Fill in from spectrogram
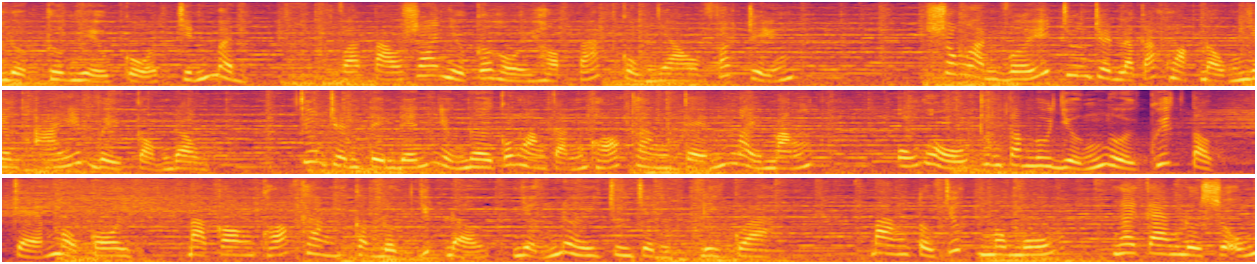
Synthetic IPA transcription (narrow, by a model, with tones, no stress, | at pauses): ɗɨ˨˩ək̚t̪ʰɨ˧˩əŋhḭ˧˨əwku˧˩ət͡ɕï˨˦ŋ̟mï˨˩ŋ̟ | vaː˨˩t̪a̰ː˧˨wzaː˧ɲi˨˩əwkəː˧ɦo̰˧˨jɦəː˨˩p̚t̪aː˦˥kːʊ˨˩ŋ͡mɲa˧wfaː˦˥t̚t͡ɕi˧˩ən | sə˧wŋ͡mha˨˩jŋ̟vəː˨˦jt͡ɕɨ˧əŋt͡ɕï˨˩ŋ̟laː˨˩kaː˦˥k̚hwaː˨˩t̚ɗo̰˧˨wŋ͡mɲə˧nʔaː˨˦jve˨˩kə̰˧˨wŋ͡mɗə˨˩wŋ͡m | t͡ɕɨ˧əŋt͡ɕï˨˩ŋ̟t̪i˨˩mɗe˨˦nɲɨ̰˧˥ŋnəː˧jkɔ˨˦ɦwaː˨˩nka̰˧˩jŋ̟xɔ˨˦xa˧nkɛ˨˦mːa˨˩jma˨˦˥n | ʔʊ̰˧˥ŋ͡mho̰˧˨t͡ɕʊ˧ŋ͡mt̪ə˧mnu˧jzɨ̰˧˥əŋːɨ˨˩əjkwi˦˥ət̚t̪ə˨˩k͡p̚ | t͡ɕɛ˧˩mo˨˩ko˧j | ɓaː˨˩kɔ˧nxɔ˨˦xa˧nkə˨˩nɗɨ˨˩ək̚zu˦˥p̚ɗə̰ː˧˨ | ɲɨ̰˧˥ŋnəː˧jt͡ɕɨ˧əŋt͡ɕï˨˩ŋ̟ɗi˧kwaː˧ | ɓaː˧nt̪o˧˩t͡ɕɨ˦˥k̚mə˧wŋ͡mmu˨˦ən | ŋa˨˩jkaː˨˩ŋɗɨ˨˩ək̚sɨ̰˧˦ŋ͡m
